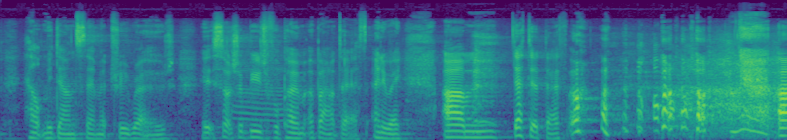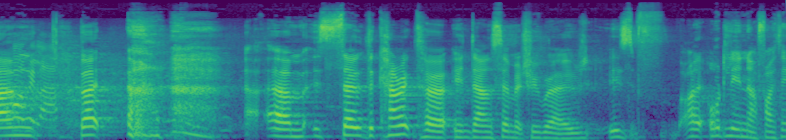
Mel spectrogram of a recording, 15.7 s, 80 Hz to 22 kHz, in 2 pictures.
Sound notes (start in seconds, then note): 6.0 laughs; 6.1 all laughs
